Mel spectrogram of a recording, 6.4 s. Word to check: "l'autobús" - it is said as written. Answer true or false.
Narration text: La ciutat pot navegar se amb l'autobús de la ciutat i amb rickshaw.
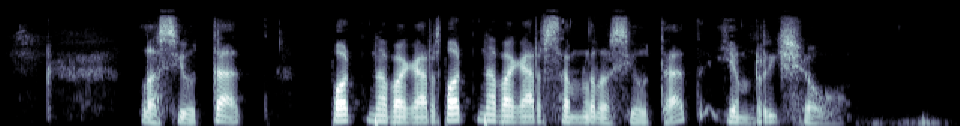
false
